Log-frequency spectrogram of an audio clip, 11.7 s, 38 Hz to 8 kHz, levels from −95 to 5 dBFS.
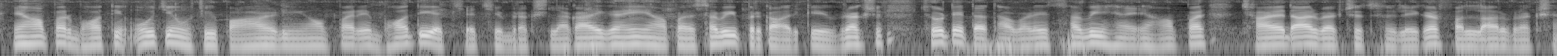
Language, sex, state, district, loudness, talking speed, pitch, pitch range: Hindi, male, Uttarakhand, Tehri Garhwal, -19 LUFS, 180 wpm, 110 Hz, 105-125 Hz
